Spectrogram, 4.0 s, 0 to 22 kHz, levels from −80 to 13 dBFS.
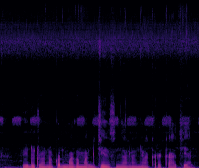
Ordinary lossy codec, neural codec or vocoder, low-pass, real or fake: none; vocoder, 44.1 kHz, 128 mel bands every 256 samples, BigVGAN v2; none; fake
